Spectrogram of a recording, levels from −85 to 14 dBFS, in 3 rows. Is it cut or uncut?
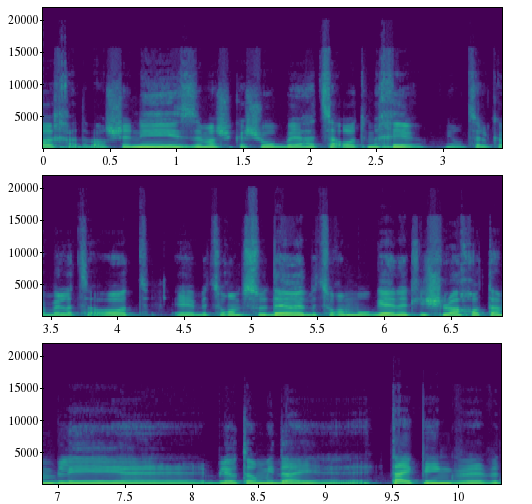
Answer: cut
